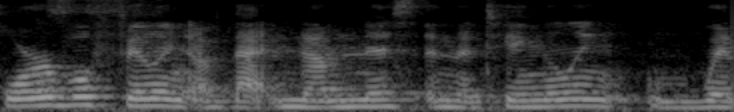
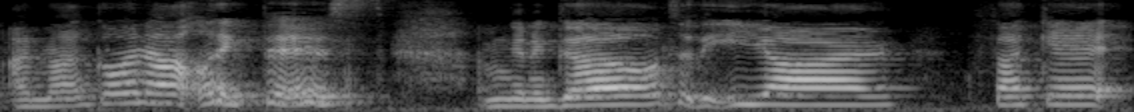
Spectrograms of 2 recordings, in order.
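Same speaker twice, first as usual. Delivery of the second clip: higher and louder, determined outburst; fed-up resolve; 4 semitones higher, 9 dB louder than usual. Retold or imitated. To herself at three am, loudly resolving to go to the ER. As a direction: declare you're done waiting, voice raised. Deciding to go to ER.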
